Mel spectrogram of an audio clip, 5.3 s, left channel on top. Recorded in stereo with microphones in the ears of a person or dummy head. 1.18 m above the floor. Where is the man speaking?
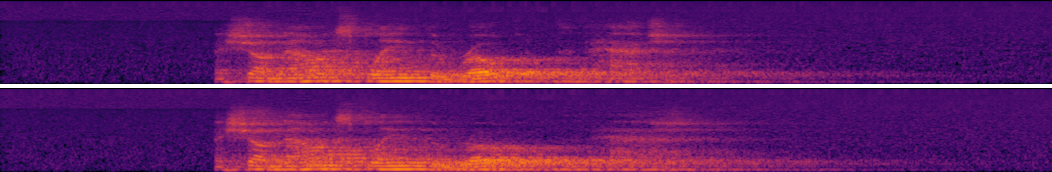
5° right (ahead or behind), 2.5 m; by 3.4 s 75° left (ahead or behind), 2.0 m.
